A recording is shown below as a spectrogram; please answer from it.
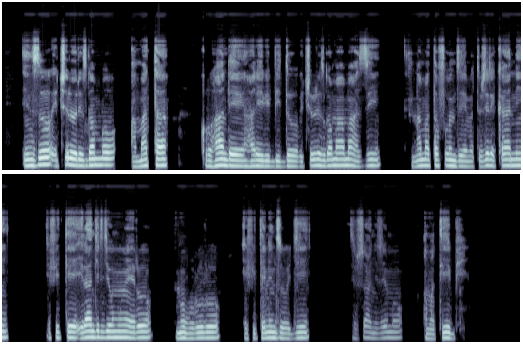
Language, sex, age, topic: Kinyarwanda, male, 25-35, finance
